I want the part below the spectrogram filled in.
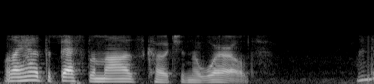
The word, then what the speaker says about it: Lamaze: How do you pronounce? Is it Lamaze? – Lamaze. – Lamaze. Good to know.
